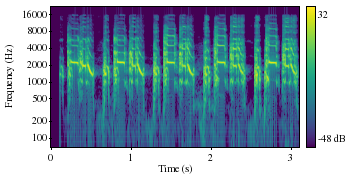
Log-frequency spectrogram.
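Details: Francolin calling loudly and close: a rapid series of harsh, buzzy, squawking notes in tight bursts of two or three, about a dozen bursts in three seconds, each with a bright ringing overtone, with no other sounds.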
